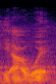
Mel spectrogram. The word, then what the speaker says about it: Yahweh: Las 4 letras, como dijo Josefo, se pronuncian como 4 vocales, y esas 4 vocales serían la I, la A, la U y la E, Yahweh.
